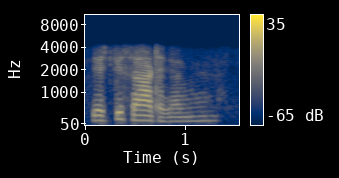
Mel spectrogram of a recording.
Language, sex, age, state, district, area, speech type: Hindi, male, 18-30, Uttar Pradesh, Varanasi, rural, conversation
